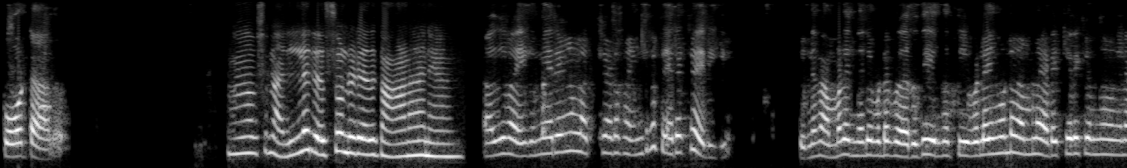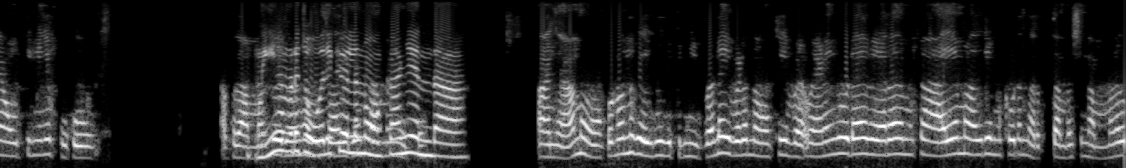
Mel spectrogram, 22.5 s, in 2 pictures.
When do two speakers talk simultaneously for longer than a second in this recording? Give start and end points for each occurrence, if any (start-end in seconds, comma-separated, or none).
13.9-15.5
